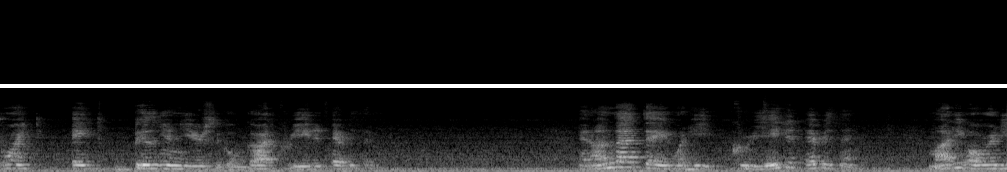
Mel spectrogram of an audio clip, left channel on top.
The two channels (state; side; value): silent; left; digital silence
